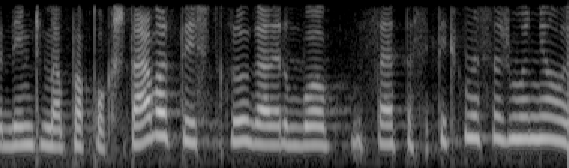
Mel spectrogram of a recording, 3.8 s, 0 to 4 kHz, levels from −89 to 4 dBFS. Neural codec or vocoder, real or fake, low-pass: codec, 16 kHz, 2 kbps, FunCodec, trained on Chinese and English, 25 frames a second; fake; 3.6 kHz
